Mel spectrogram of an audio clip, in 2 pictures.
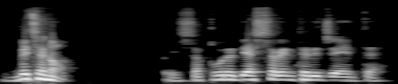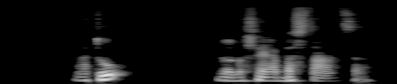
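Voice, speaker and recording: A sly mutant pack leader, voiced by a man in an audiobook, suspicious and sneering. He taunts with loud, heavy emphasis, leaning hard on every accusation. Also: medium pitch, unhurried, close to an everyday voice. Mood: taunting.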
